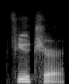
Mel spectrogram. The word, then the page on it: future: American English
